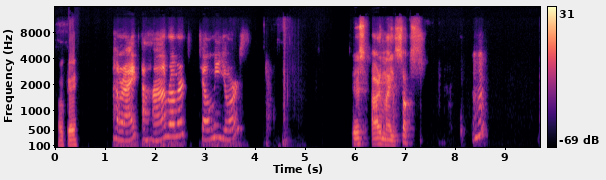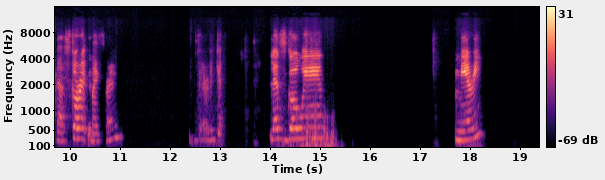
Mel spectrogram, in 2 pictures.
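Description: A woman speaks over an online call, explaining calmly.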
